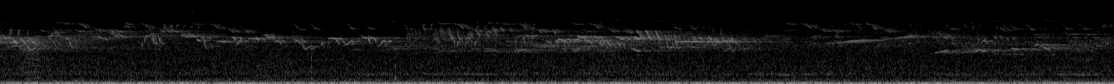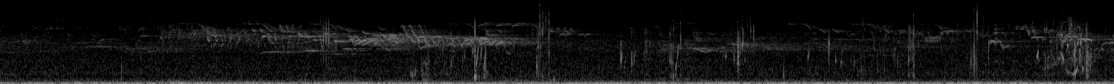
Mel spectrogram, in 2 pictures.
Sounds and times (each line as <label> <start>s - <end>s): puddles 14.0s - 22.2s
